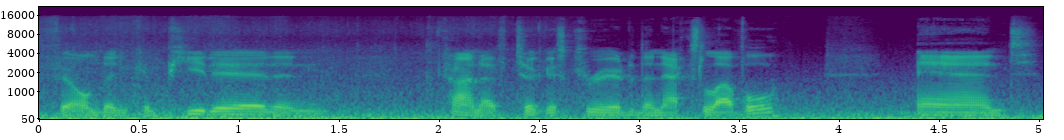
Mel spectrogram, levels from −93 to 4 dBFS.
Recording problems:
wind noise on the microphone; occasional gusts; 15 dB below the speech
rain or running water; faint; throughout; 20 dB below the speech

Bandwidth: 15.5 kHz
